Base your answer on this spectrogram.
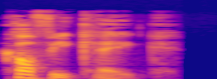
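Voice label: "coffee cake", English, British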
